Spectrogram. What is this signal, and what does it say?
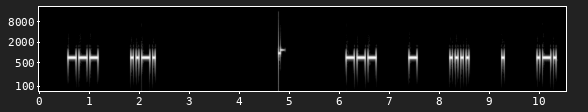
Morse code, heard as a keyed tone, about 22 wpm, spaced as for 10 wpm, 700 Hz. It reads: OF OTHER
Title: 4x Character Spacing - Top 100 Words - 22wpm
